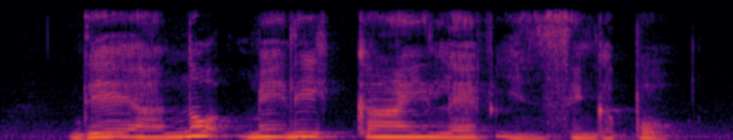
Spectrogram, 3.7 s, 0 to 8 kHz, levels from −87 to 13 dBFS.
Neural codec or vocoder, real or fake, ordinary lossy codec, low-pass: none; real; none; 7.2 kHz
